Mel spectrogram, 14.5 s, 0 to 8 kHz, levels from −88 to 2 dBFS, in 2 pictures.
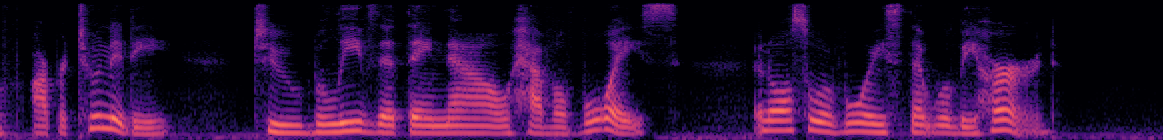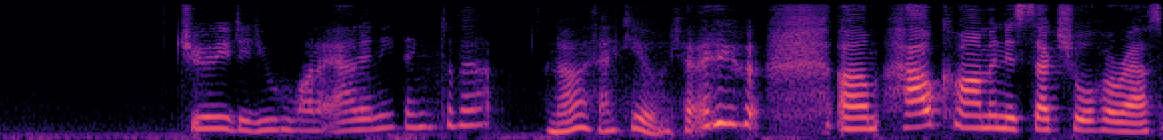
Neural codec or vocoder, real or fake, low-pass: codec, 16 kHz, 0.5 kbps, X-Codec, WavLM features, trained on Multilingual LibriSpeech; fake; 7.2 kHz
